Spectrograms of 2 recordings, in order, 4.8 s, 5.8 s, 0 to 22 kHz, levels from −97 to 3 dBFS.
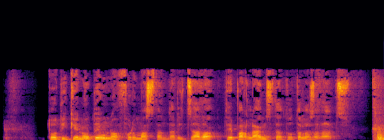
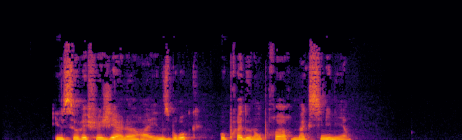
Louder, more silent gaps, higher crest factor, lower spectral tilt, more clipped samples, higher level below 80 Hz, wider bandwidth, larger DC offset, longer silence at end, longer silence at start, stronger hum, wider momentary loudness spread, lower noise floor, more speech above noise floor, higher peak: about the same, -19 LUFS vs -21 LUFS; neither; about the same, 20 dB vs 18 dB; second, -3.5 dB/octave vs -5 dB/octave; neither; about the same, -66 dBFS vs -68 dBFS; second, 11.5 kHz vs 15.5 kHz; neither; second, 0 s vs 1.4 s; second, 0.05 s vs 0.7 s; neither; about the same, 8 LU vs 10 LU; second, -50 dBFS vs -84 dBFS; second, 31 dB vs 65 dB; first, 0 dBFS vs -4 dBFS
